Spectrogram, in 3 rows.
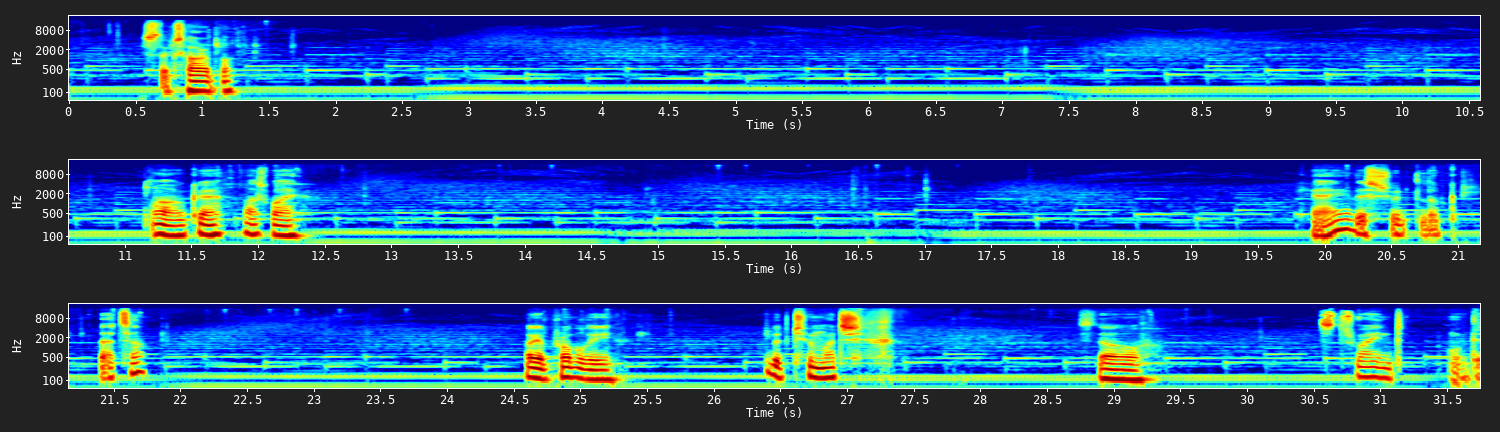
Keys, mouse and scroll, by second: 0.6 alt+shift+z, 1.1 alt+shift+z, 1.4-1.8 middle drag, 1.8 Tab, 2.7 shift+click, 3.2 middle drag, 3.7 middle click, 4.1-4.4 scroll up 3, 5.0 alt+x, 5.4 middle click, 6.1 middle click, 6.9 click, 9.4 click, 10.3-10.7 scroll down 2, 10.7 g, 12.1 click, 12.8 g, 14.0 scroll down 1, 14.2 middle click, 14.9 scroll up 1, 15.6 alt+middle click, 15.8 alt+middle click, 16.6 shift+middle click, 17.2 click, 18.0 g, 19.9 scroll down 1, 20.1 middle click, 21.1 alt+x, 21.4 scroll down 1, 21.5 middle click, 21.9-22.4 middle drag, 22.8 alt+middle click, 23.2 shift+middle click, 24.3 scroll up 2, 24.4 middle click, 25.7 alt+x, 26.1-26.8 scroll up 2, 27.1-28.3 shift+middle drag, 28.3 click, 29.5 click, 30.1 g.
